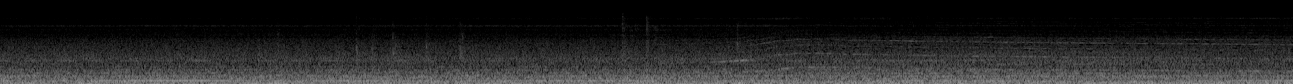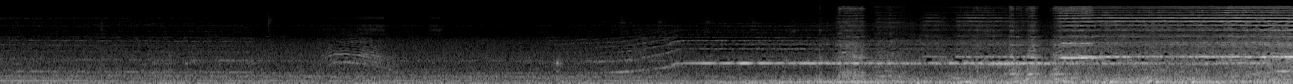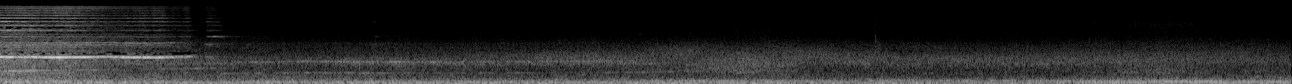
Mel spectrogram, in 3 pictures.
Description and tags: Exterior recording of a T train departing Coolidge Corner with street noise.Recorded using 2 omni's spaced 1 foot apart.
